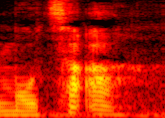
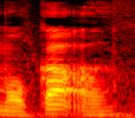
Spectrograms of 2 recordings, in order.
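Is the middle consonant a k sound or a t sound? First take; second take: t sound; k sound. First: The middle consonant is a t sound. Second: The middle consonant is a k sound.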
